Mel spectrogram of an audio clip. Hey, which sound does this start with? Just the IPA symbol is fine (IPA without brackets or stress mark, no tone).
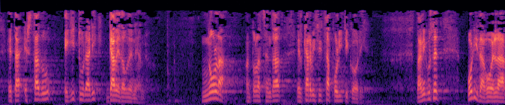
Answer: e̞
